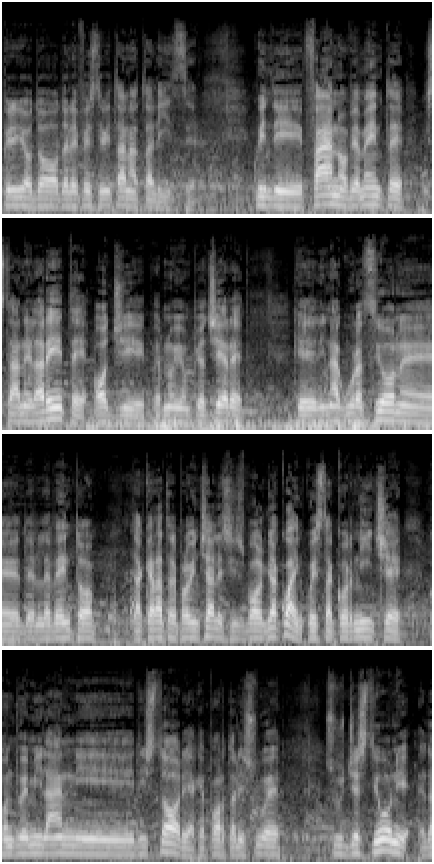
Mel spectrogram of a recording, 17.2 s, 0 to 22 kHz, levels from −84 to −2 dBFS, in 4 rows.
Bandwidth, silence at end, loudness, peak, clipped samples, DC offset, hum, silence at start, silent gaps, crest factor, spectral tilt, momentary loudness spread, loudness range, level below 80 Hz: 15.5 kHz; 0 s; -20 LUFS; 0 dBFS; under 0.1%; under 0.1%; none; 0 s; none; 20 dB; -5.5 dB/octave; 9 LU; 2 LU; -34 dBFS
